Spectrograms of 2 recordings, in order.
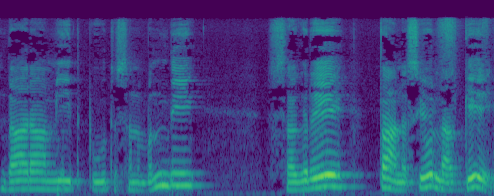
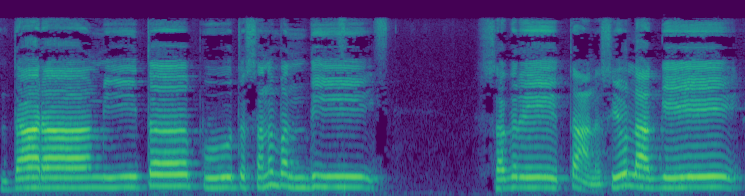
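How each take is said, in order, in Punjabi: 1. ਸ਼ਬਦ sagre ਤੇ ਵਾਧੂ ਜ਼ੋਰ ਦਿੱਤਾ ਗਿਆ ਹੈ। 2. ਸ਼ਬਦ sagre ਤੇ ਕੋਈ ਖ਼ਾਸ ਜ਼ੋਰ ਨਹੀਂ ਹੈ।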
